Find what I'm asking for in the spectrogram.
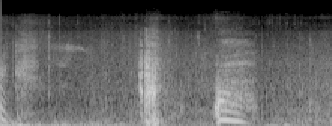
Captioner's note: squelch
